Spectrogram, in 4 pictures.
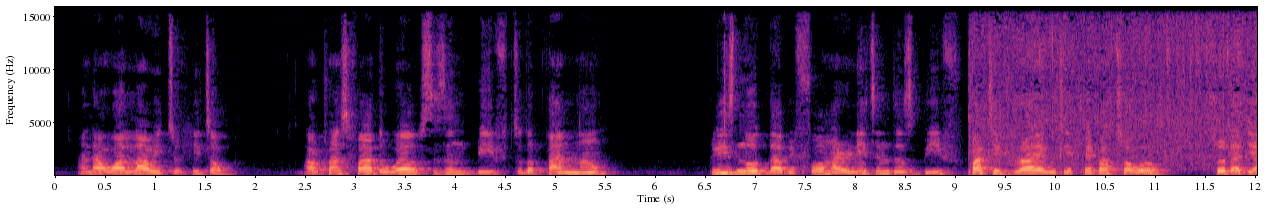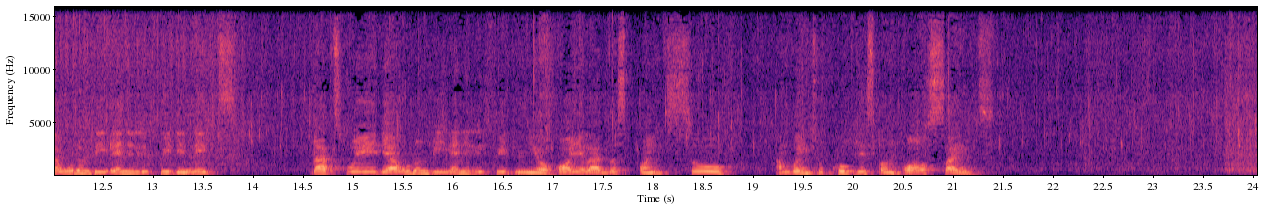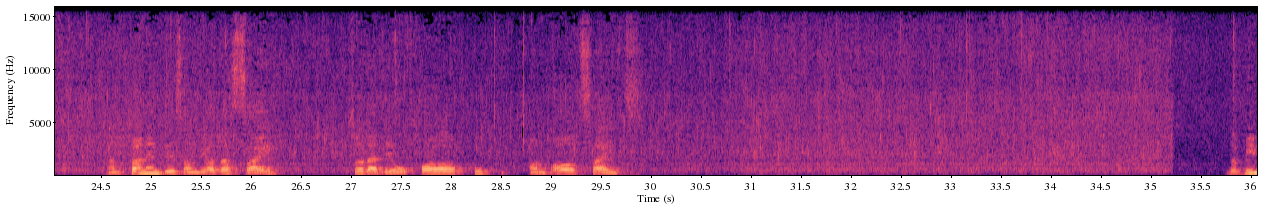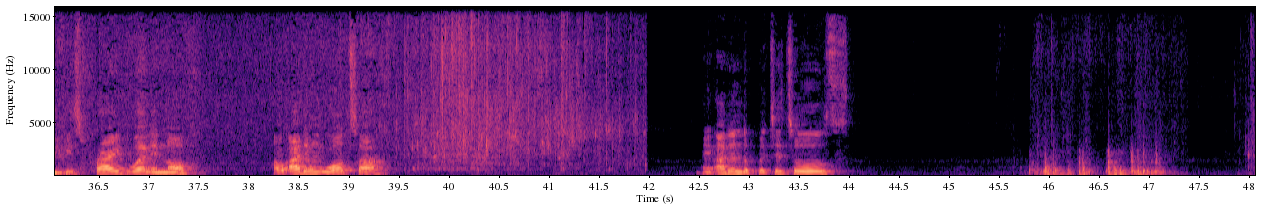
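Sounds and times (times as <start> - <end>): meat sizzling in oil: 9.2 - 42.0.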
